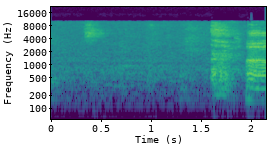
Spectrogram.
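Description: A man coughs once, clearing his throat close to the microphone, a short loud burst near the end against quiet room tone.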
